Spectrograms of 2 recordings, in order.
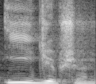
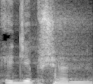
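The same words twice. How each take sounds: First: The first vowel is a long 'ee' sound. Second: The first vowel is a short 'i' as in ink. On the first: The speaker calls it wrong. "مش هنقول Egyptian نو" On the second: The speaker calls it right. "هنقول Egyptian"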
